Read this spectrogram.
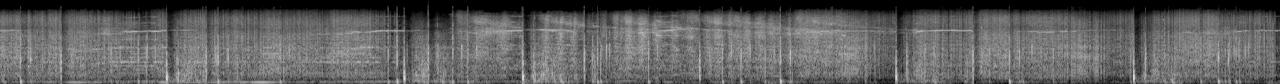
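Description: Rockets whistle as they rise.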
